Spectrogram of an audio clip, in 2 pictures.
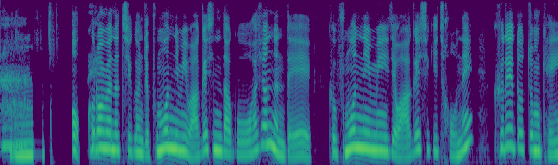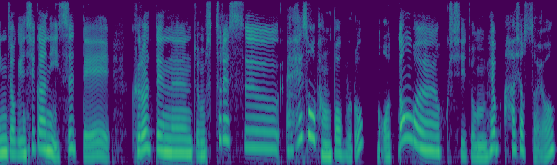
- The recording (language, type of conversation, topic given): Korean, advice, 일상적인 스트레스 속에서 생각에 휘둘리지 않고 마음을 지키려면 어떻게 마음챙김을 실천하면 좋을까요?
- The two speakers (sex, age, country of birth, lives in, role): female, 40-44, South Korea, France, user; female, 45-49, South Korea, United States, advisor
- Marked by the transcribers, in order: other background noise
